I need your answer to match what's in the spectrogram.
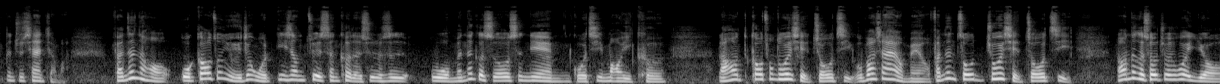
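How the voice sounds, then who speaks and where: With a mid-range voice and a Taiwanese Mandarin accent, this young adult podcast host shares a story during a casual chat. The delivery is animated, with plenty of free swearing.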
